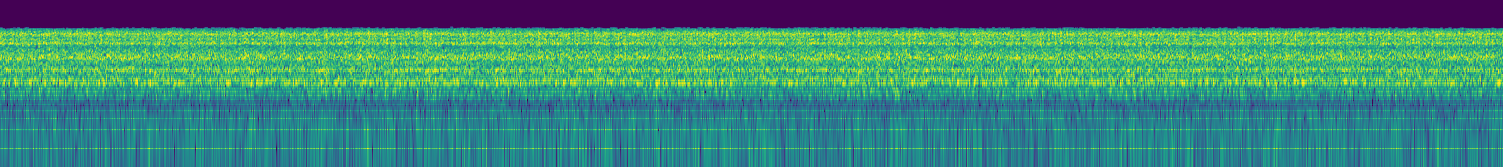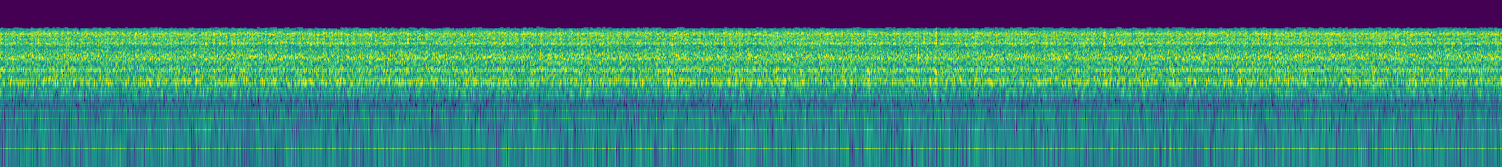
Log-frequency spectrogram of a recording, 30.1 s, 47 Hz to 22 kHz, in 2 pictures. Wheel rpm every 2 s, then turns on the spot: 160, 170, 160, 160, 160, 160, 160, 160, 160, 160, 160, 160, 160, 160, 160.
none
